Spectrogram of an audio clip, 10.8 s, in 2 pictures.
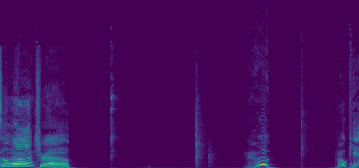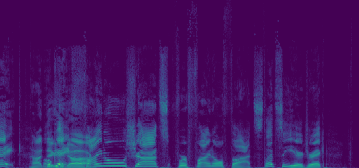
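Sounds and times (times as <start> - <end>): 
speech: 0.0 - 1.1, 3.8 - 4.1, 5.0 - 10.4
drawn-out tonal vocal exclamation: 3.7 - 4.2.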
